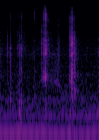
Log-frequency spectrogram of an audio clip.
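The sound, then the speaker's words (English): Two sharp crunches roughly half a second apart as a hard pretzel is bitten and chewed, over a steady low hum, with no talking. “Imagine I die in a pretzel after talking shit about this poor kid, Quinn. Man, that's a crunchy crunch.”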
